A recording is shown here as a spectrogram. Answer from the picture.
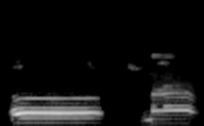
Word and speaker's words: AUM: ठीक है, इसमें तीनों आ, ओ, म। ठीक है, AUM, इट्स अम।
